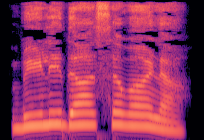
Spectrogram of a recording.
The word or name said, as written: ಬಿಳಿದಾಸವಾಳ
